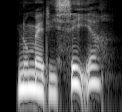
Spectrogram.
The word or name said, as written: nomadisere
